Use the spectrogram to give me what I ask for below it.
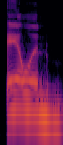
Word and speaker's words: Alan: You can find me at Alan Busby. Remember, it is spelled A-L-A-N. Everyone seems to think it's A-L-L-E-N.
